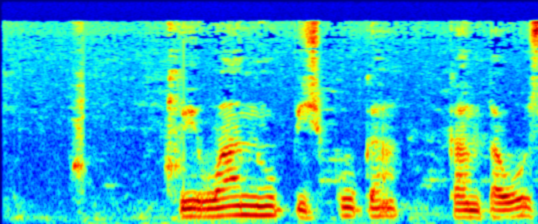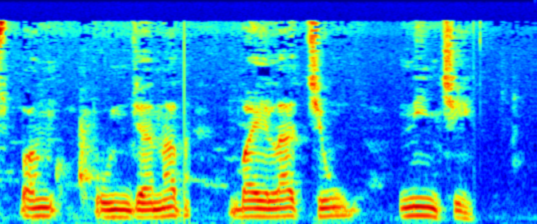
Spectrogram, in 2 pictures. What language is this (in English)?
Southern Pastaza Quechua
